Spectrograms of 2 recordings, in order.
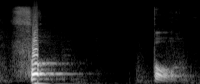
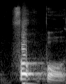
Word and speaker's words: football: want the other pronunciation pronounce the T as the glottis so what you do is you're closing your glottis there's no air the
